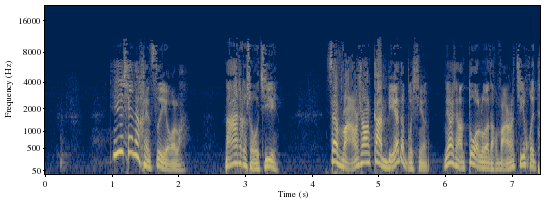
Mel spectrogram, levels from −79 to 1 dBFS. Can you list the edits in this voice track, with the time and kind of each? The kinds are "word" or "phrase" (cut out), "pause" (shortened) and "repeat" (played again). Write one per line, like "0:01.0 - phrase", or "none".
none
